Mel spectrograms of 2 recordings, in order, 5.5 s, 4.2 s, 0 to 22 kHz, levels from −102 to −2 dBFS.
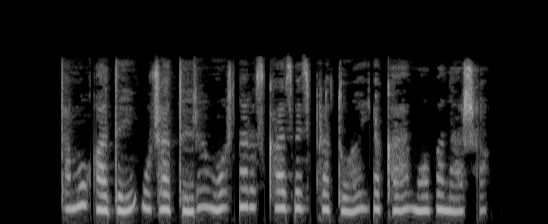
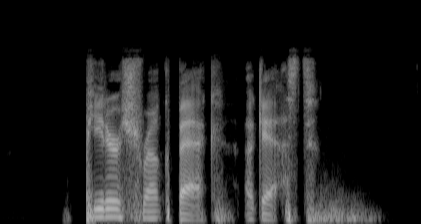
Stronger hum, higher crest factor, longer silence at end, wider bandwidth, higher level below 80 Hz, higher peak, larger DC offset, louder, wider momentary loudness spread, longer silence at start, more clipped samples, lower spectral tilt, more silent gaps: neither; about the same, 24 dB vs 24 dB; about the same, 0.6 s vs 0.5 s; second, 7.6 kHz vs 9 kHz; second, -82 dBFS vs -62 dBFS; about the same, -16 dBFS vs -16 dBFS; neither; about the same, -38 LUFS vs -38 LUFS; second, 7 LU vs 16 LU; second, 0.6 s vs 0.85 s; neither; second, -0.5 dB/octave vs -4 dB/octave; first, 2.66-2.70 s, 3.12-3.17 s vs none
